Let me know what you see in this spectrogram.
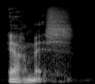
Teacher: the H in French is totally silent so do not pronounce it do not say Hermes but just Hermes did you know that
